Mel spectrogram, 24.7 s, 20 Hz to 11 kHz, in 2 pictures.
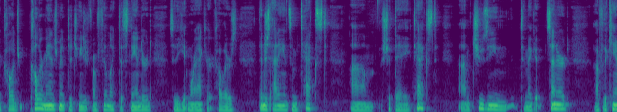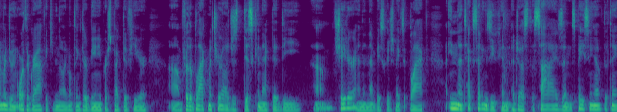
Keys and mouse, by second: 1.4 middle click, 1.5 Tab, 1.8 BackSpace, 2.2 shift+l, 2.4 space, 2.4 shift+r, 2.6 Tab, 3.2 click, 3.5 click, 4.0 click, 4.7 click, 5.6 click, 6.1 click, 6.3 click, 8.3 middle click, 9.3 click, 10.3 click, 13.0 click, 13.2 click, 13.6 click, 14.2 click, 14.8 click, 15.0 g, 15.1 z, 19.7 middle click, 21.0 shift+middle click, 22.1 shift+middle click, 22.8 shift+middle click, 23.2 click.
